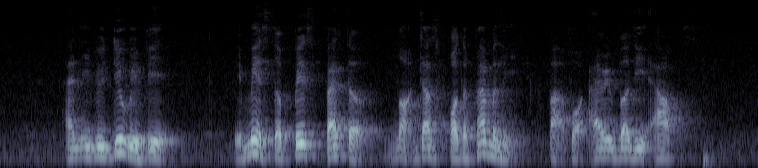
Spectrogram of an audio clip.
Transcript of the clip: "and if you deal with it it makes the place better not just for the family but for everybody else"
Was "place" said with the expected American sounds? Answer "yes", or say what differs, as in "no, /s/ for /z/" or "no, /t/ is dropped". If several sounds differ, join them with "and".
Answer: no, /l/ is dropped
